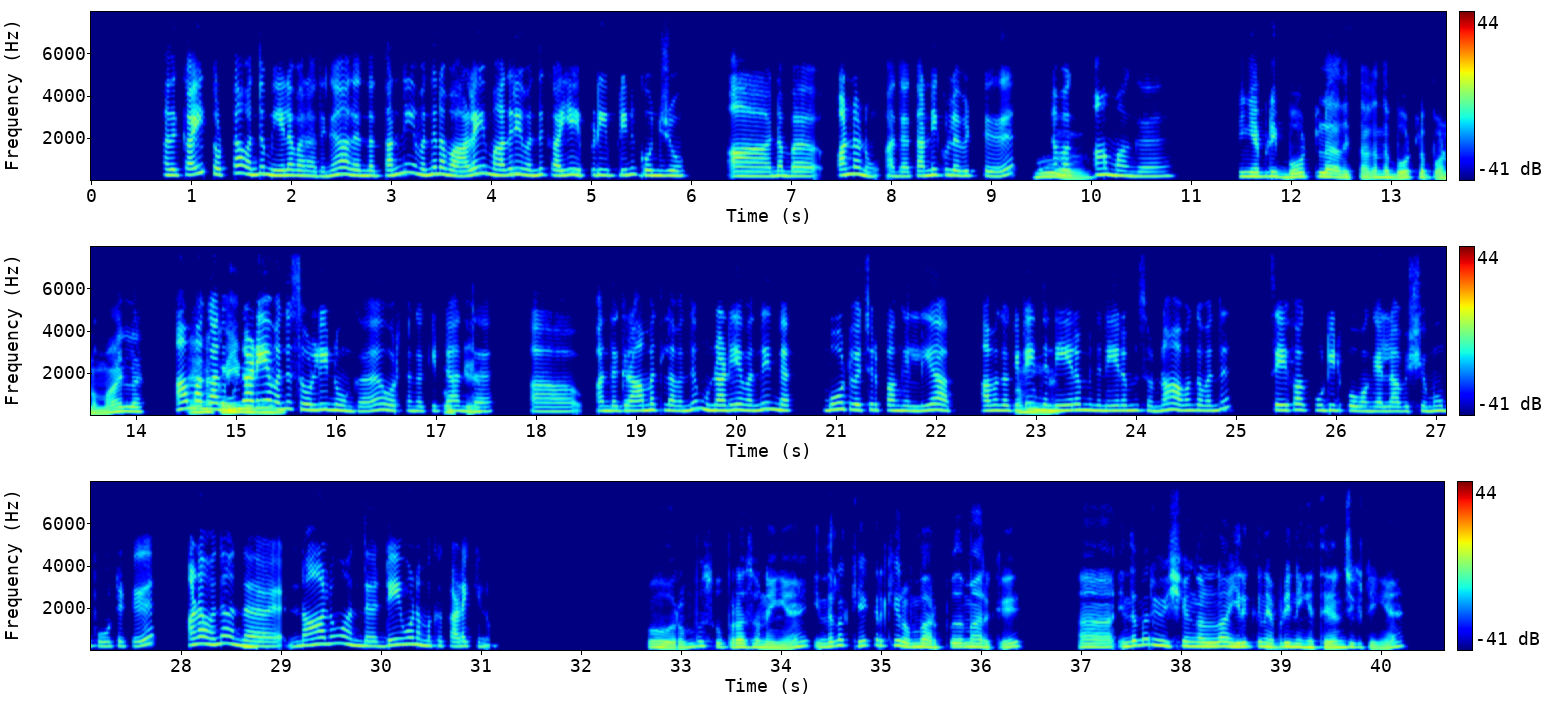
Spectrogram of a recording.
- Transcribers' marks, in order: unintelligible speech; unintelligible speech
- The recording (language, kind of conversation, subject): Tamil, podcast, உங்களின் கடற்கரை நினைவொன்றை பகிர முடியுமா?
